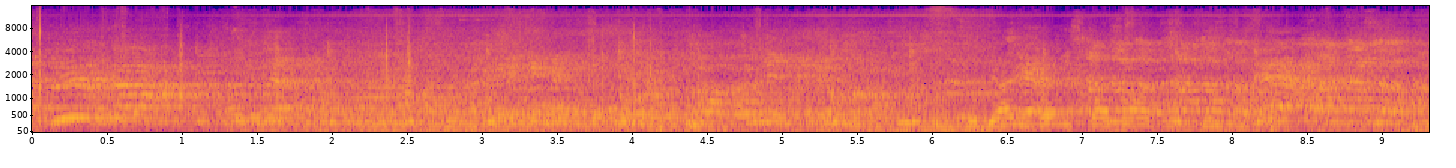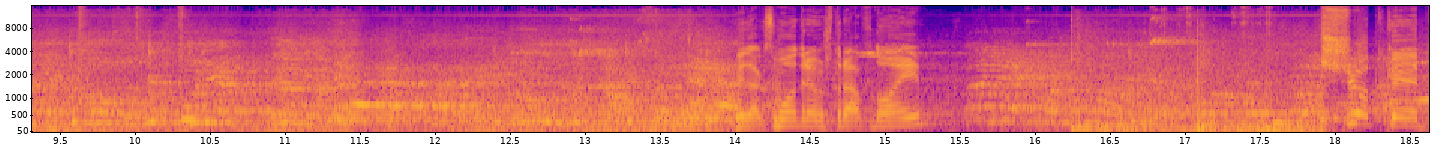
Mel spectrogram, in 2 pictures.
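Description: A ball thuds as it is kicked across a hard floor.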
